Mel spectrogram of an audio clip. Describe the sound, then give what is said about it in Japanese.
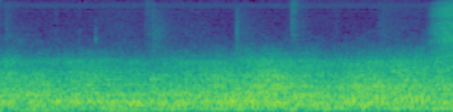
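A loud, steady roar of an airplane passing overhead, a dense rumbling drone filling the low and mid range without letup, with no voices over it. “先ほど言いましたけど、飛行機飛んでますね。このタイミングで飛行機飛ぶのかな昨日も飛んでましたよねちょっと待ちましょうかなかなか音うるさいですね”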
